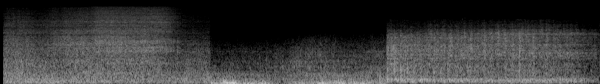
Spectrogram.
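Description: Heavy storm surf crashing and churning, with wind noise. The sound changes abruptly twice, about two seconds in and again just before four seconds, and a deep thump comes a little after two seconds.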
